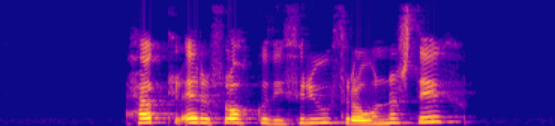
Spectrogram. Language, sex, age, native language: Icelandic, female, 40-49, Icelandic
